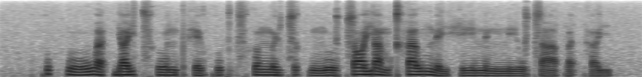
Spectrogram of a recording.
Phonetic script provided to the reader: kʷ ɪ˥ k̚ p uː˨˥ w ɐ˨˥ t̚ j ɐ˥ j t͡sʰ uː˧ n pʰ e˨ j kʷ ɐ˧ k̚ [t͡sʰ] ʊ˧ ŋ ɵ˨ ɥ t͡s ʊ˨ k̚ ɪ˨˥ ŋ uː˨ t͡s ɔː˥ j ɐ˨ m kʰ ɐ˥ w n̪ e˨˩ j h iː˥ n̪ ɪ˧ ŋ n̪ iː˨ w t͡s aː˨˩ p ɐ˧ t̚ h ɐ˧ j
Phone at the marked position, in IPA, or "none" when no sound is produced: t͡sʰ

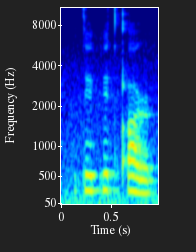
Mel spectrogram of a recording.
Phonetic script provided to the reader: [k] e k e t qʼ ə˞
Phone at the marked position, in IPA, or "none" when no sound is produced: t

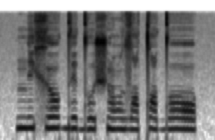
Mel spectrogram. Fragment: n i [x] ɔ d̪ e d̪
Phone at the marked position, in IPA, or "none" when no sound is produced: xʲ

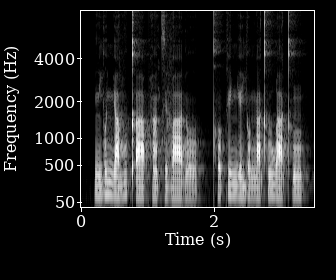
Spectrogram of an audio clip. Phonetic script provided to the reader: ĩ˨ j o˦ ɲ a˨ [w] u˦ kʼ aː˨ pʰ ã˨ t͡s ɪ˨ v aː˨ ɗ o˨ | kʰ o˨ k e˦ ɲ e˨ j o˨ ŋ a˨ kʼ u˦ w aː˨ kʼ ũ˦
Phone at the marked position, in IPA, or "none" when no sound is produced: v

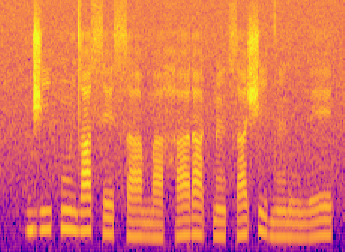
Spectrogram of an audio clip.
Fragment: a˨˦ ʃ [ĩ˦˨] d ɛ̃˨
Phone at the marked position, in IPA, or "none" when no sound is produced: i˦˨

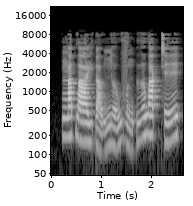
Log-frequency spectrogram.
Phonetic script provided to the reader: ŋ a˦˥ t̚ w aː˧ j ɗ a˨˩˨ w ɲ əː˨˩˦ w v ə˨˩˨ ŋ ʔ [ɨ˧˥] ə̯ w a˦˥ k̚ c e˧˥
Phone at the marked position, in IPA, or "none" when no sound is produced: ɨ˧˥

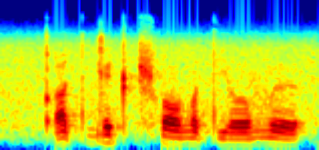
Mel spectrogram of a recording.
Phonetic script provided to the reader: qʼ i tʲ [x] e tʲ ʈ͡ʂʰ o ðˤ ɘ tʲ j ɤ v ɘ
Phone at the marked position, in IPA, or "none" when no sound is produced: ɡ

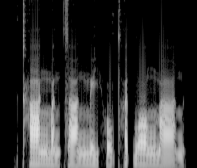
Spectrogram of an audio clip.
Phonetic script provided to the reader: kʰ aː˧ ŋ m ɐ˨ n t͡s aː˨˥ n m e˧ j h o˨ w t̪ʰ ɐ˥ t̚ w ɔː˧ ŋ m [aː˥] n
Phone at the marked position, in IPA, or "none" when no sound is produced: aː˨˩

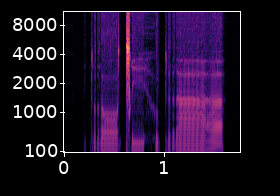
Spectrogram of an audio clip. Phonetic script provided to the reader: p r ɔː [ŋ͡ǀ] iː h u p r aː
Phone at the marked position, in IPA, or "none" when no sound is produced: ǀ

